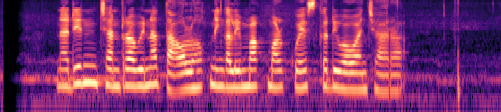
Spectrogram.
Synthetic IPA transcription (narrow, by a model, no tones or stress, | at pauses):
nadint͡ʃandɾawinat̪aɔlɔɦɔk̚niŋɡalimak̚markwɛs̚kɨrdiwawaɲt͡ʃaɾa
